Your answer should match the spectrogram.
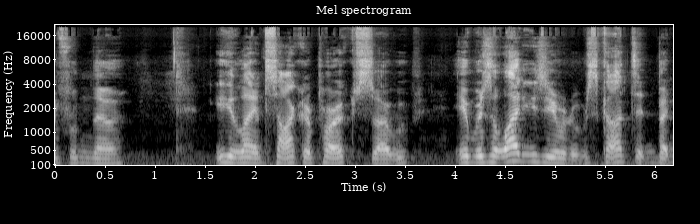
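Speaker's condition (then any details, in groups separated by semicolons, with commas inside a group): Cerebral palsy; cerebral palsy, wheelchair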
